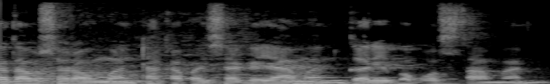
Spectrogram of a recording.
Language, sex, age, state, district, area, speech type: Bodo, male, 45-60, Assam, Chirang, rural, spontaneous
